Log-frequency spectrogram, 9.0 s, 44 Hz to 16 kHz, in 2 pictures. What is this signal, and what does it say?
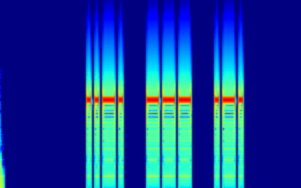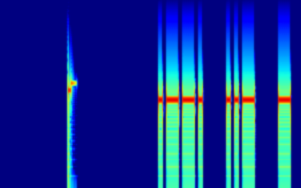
Morse code, heard as a keyed tone, about 20 wpm, spaced as for 14 wpm, 700 Hz. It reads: FOR PUT
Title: 2x Character Spacing - Top 200 Words - 20wpm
